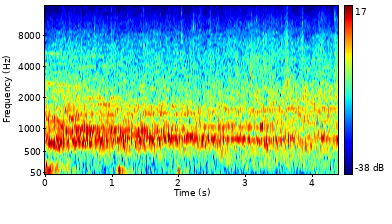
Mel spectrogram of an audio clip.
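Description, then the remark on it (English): A crowd at the end of Summer Sonic in 2013 applauds and cheers in a dense, steady roar of clapping that holds at full loudness for several seconds, with a few low thumps near the start. “Why are you cheering now?”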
